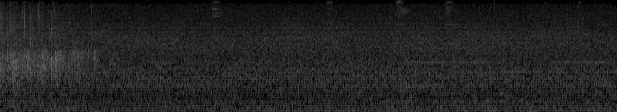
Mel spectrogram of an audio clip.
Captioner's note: applause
